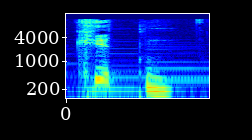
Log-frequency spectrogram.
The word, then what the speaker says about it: kitten: 对，在美式发音当中呢有这么一个小技巧叫做鼻腔爆破，所以这个 kitten 它会发成 kitten。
